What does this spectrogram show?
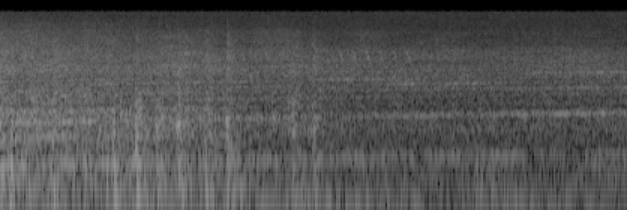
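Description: Southern electric multiple unit moving away, its wheels clicking over rail joints and the level crossing in the first few seconds over a faint steady motor tone and a rumble. The sound fades steadily as the train recedes.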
